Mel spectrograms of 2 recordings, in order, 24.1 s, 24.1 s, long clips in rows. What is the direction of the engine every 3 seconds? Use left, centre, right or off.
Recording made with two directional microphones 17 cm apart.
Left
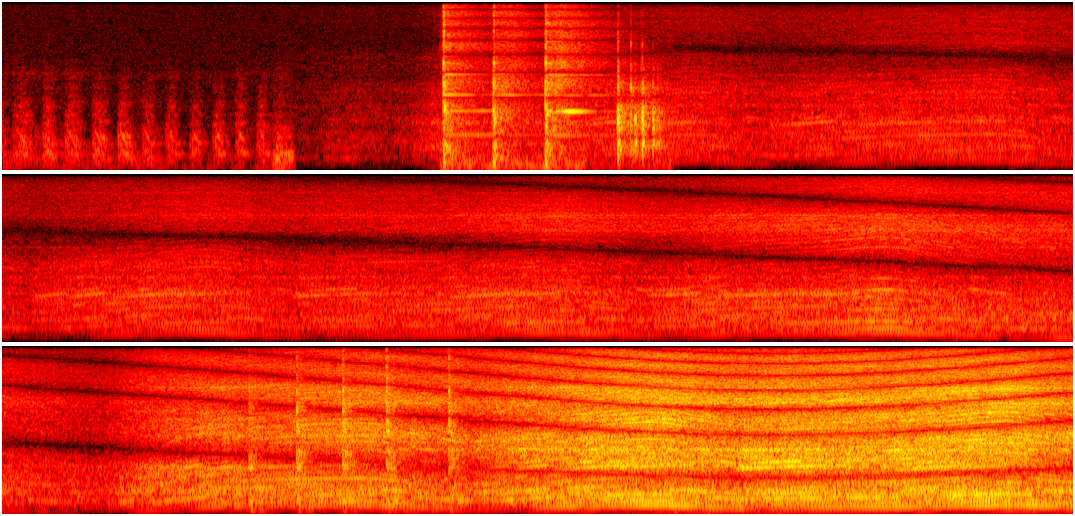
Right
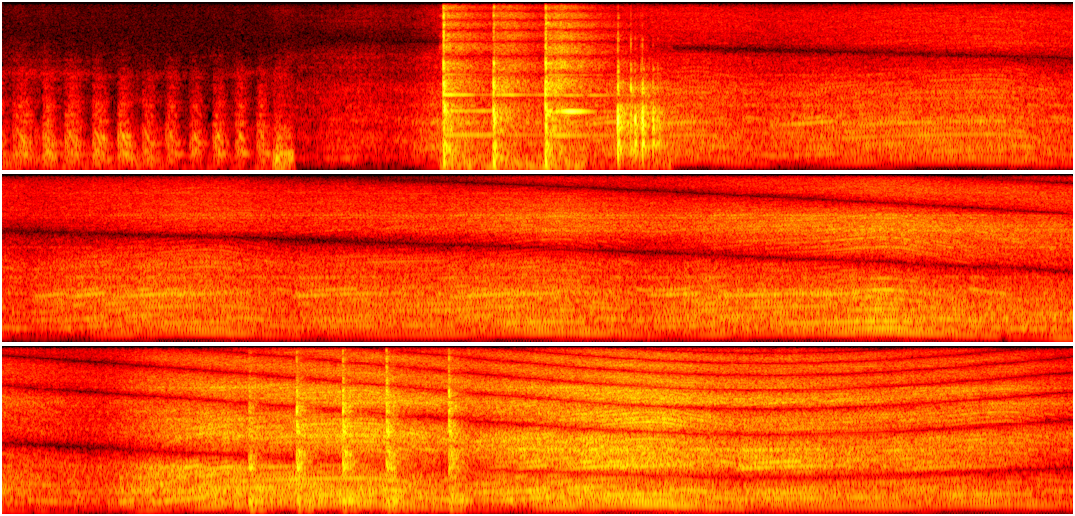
right, right, right, right, right, right, right, left.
